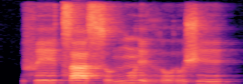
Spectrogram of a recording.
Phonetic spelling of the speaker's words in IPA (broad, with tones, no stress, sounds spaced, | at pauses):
f eː˦ t͡s a˦ s ʊ˨˦ ŋ ũ˦ ɾ ɪ˨ r o˨ ɾ ʊ˦ ʃ ɪ˦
